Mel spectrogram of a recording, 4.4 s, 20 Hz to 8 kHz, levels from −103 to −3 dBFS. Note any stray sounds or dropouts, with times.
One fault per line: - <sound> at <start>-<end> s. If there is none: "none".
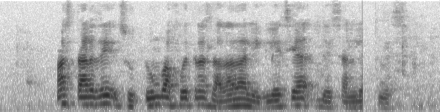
- dropout at 3.6-3.8 s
